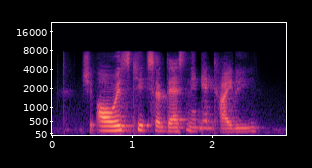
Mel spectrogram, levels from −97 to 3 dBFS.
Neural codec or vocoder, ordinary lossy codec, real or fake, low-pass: codec, 16 kHz, 0.5 kbps, X-Codec, HuBERT features, trained on general audio; none; fake; none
